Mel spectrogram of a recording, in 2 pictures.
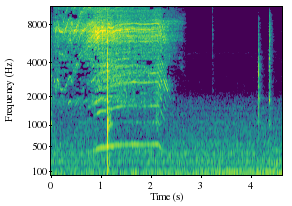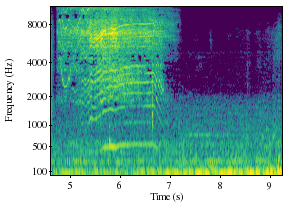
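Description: Screws are backed out of a JBL Tuner radio casing with an electric screwdriver. It gives two loud, close whirring bursts of a few seconds each, with a pause between them.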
